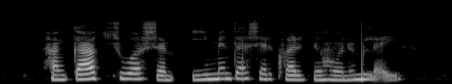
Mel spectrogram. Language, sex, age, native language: Icelandic, female, 11, Icelandic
